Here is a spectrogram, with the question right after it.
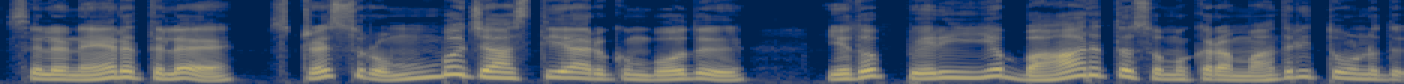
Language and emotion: Tamil, sad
